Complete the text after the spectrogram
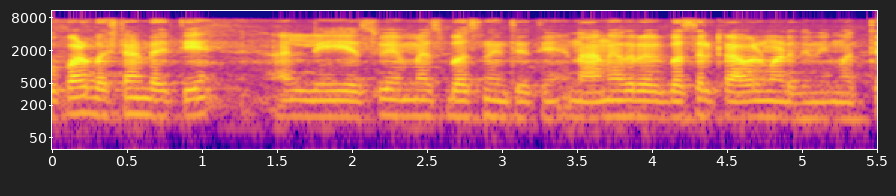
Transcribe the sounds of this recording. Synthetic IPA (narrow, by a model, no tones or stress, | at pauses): upaːɭbɐsʈaːɳɖɐjt̪i | ɐ̰lːiesʋiemesbɐsnint̪ɐt̪inaːnad̪ɐɾɐbɐsːɐlʈɾaːʋɐlmaːɽid̪iːnimɐt̪ːe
